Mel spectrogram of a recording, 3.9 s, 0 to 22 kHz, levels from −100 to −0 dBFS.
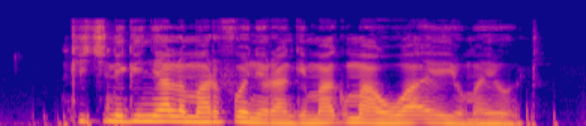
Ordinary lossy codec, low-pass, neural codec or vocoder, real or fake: none; none; none; real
